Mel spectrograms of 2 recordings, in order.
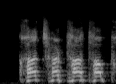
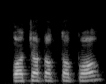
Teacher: মনে রাখতে হবে এই ক চ ট ত প, এই যে উপর নিচে যে পাঁচটা বর্ণ বা পাঁচটা ধ্বনি, পরের ধ্বনিগুলি একই ধ্বনি, পার্থক্য কি? বাতাসটা বেশি ছাড়তে হবে আর আগের গুলিতে বাতাসটা কম ছাড়তে হবে।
